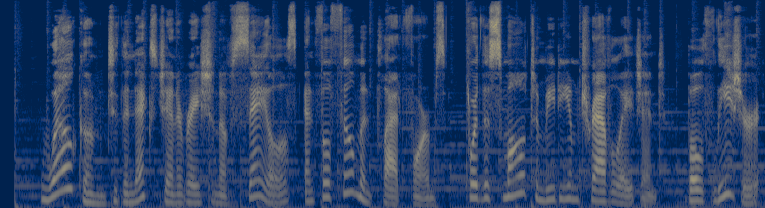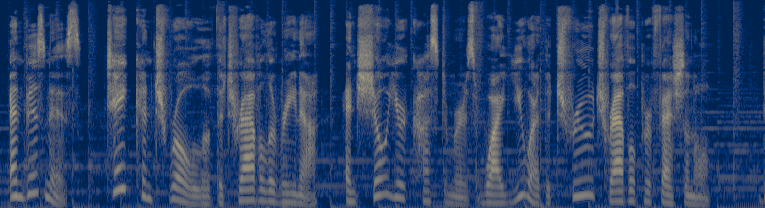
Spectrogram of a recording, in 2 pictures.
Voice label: E Learning

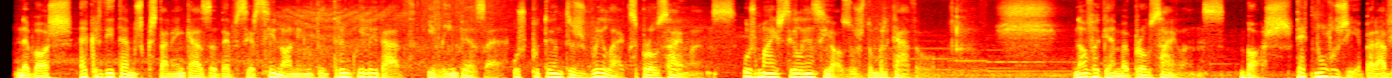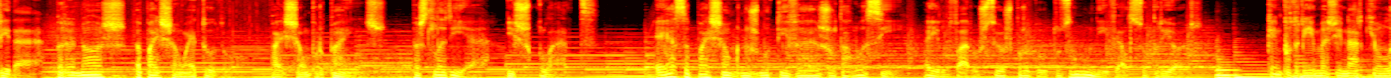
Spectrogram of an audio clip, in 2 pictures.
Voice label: Commercial Portuguese, European Portuguese

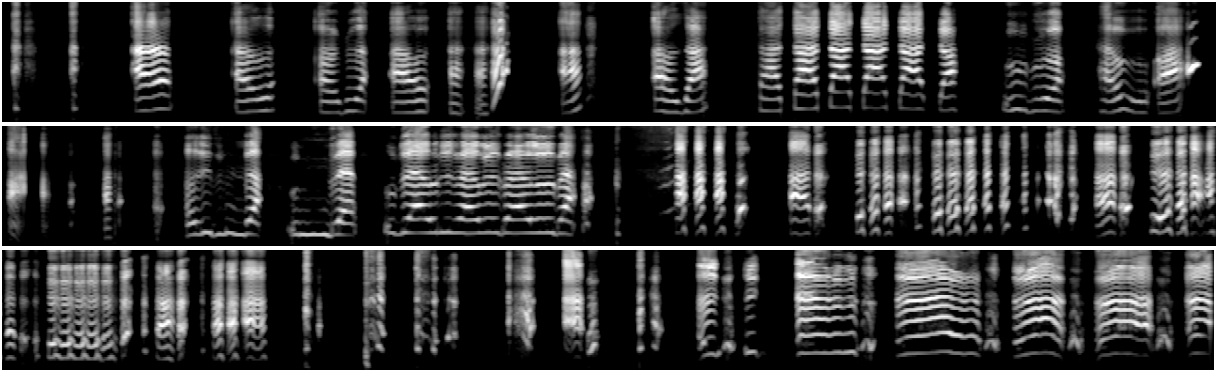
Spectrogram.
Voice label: baby

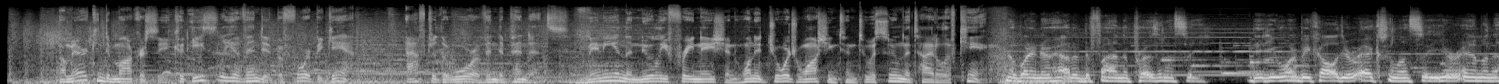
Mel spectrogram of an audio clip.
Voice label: TV Narration

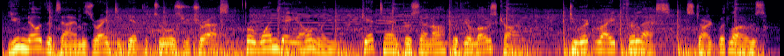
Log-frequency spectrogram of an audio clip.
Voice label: Promo

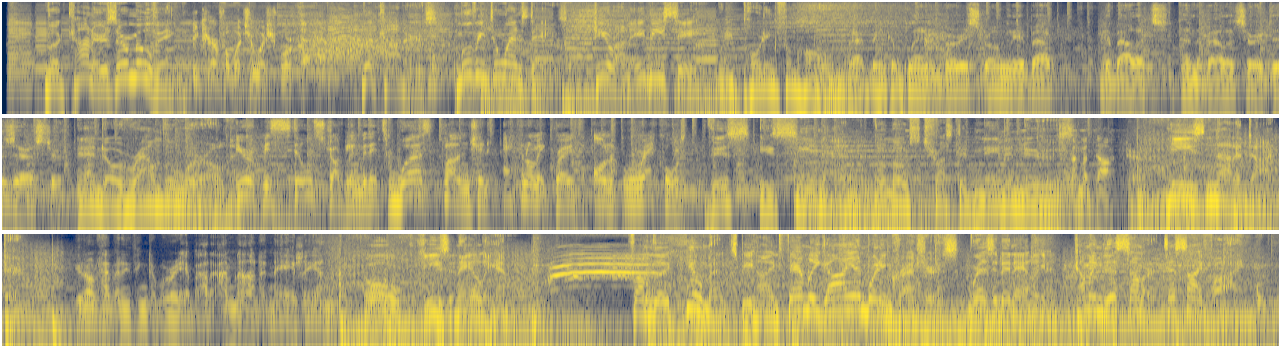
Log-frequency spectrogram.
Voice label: Promo

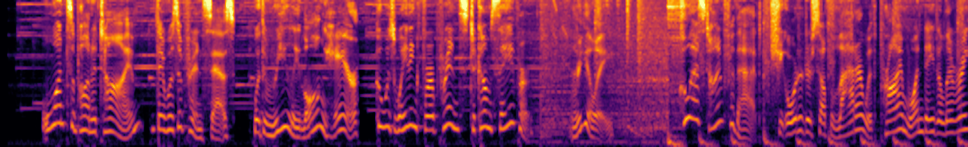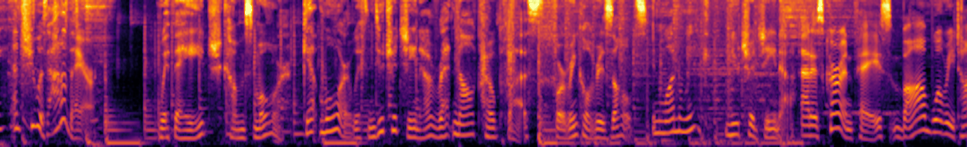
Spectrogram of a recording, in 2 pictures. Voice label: Commercial

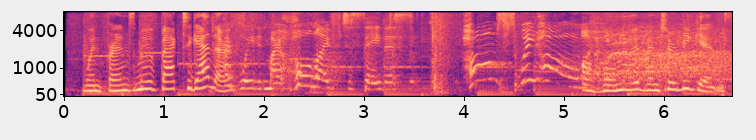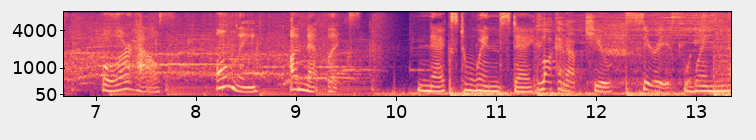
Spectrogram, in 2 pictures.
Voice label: Promo

